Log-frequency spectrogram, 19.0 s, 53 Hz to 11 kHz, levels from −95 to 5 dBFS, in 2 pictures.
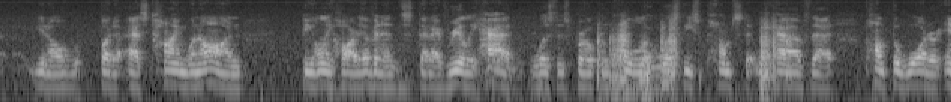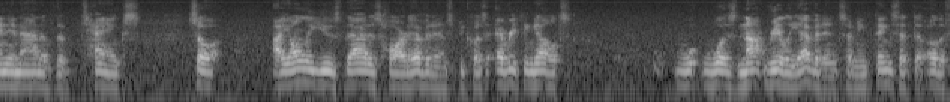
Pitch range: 125-140 Hz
